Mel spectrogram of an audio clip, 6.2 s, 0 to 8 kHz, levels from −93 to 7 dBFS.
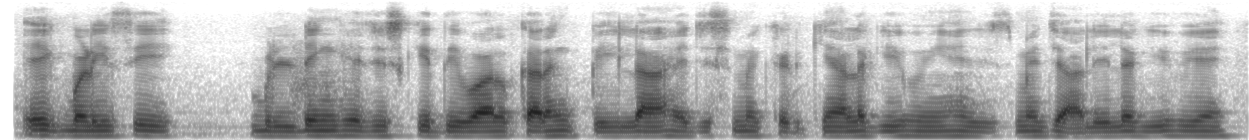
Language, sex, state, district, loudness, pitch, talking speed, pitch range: Hindi, male, Uttar Pradesh, Lalitpur, -19 LUFS, 100 Hz, 200 wpm, 100-105 Hz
